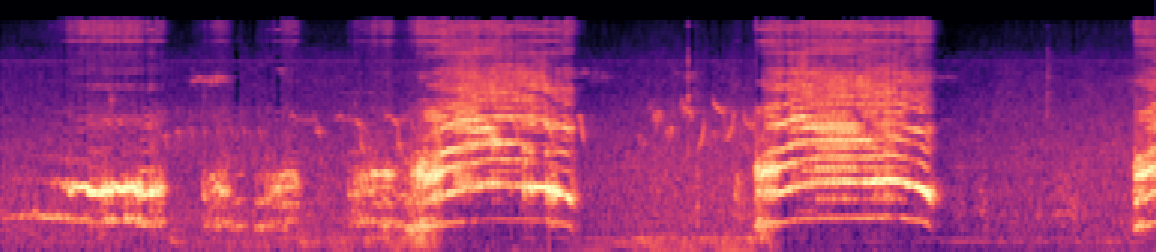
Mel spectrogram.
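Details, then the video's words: Chickens in a mixed chorus: softer broken clucks, then two long, loud, arching squawks separated by quieter murmuring, with another call starting at the end. "SOM DE GALINHAS 🐔 - CACAREJANDO"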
